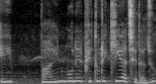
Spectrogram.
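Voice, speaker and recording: Amid clear background noise, a woman speaks in a put-on character voice with a high pitch. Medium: audio drama. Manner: fearful yet anxious.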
